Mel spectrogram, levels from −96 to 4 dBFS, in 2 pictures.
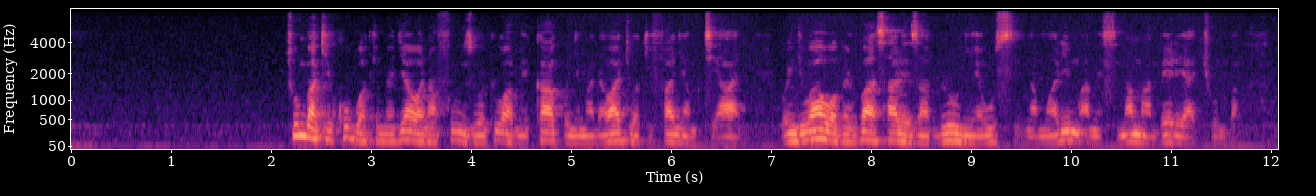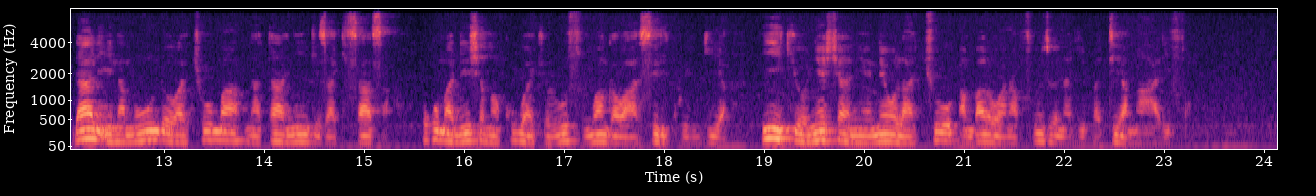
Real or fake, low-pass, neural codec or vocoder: real; 7.2 kHz; none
